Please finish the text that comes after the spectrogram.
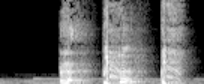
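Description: Three harsh, choking coughs in quick succession, each a loud raspy burst with a strained, sputtering edge, separated by short gaps. No talking.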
